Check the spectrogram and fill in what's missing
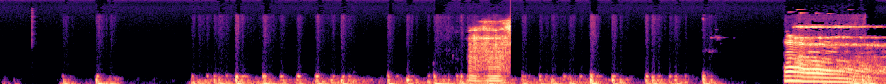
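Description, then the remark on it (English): A long, drawn-out burp rumbles low and raspy in stuttering pulses for several seconds, followed by a brief pause and a louder, higher-pitched voiced tone. “Burp.”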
